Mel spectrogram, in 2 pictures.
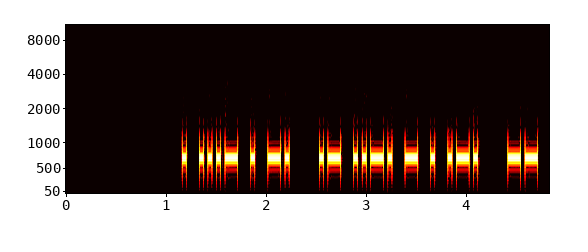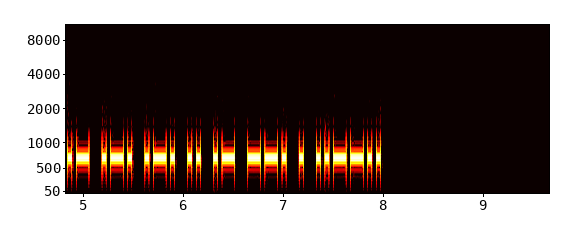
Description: Morse code, heard as a keyed tone, about 28 wpm, 700 Hz. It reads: EVEN AFTER MARRIAGE?
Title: Sentences from Top 1000 Words - Review Part 5 - 28wpm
